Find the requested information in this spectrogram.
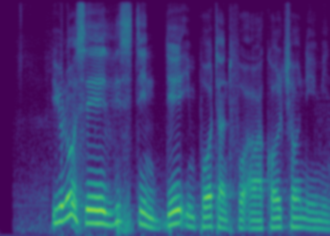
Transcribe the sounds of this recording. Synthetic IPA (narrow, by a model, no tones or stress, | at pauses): junoseðisθĩŋdeĩmpʰɔtʰãntfɔʔa̰wəkʰɔlt͡ʃənẽmĩŋ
